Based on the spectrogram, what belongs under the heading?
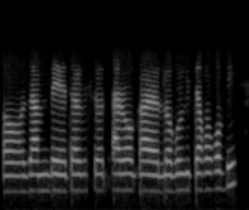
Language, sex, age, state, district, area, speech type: Assamese, female, 45-60, Assam, Darrang, rural, conversation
